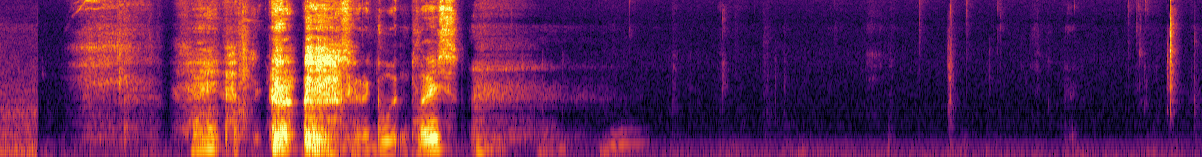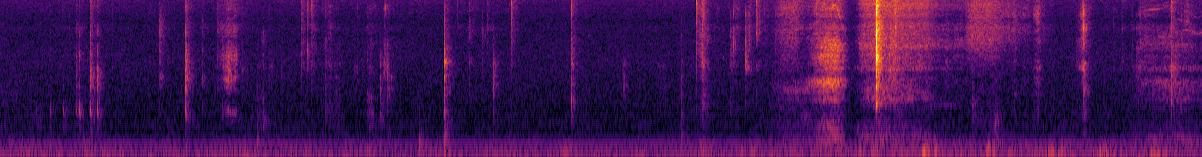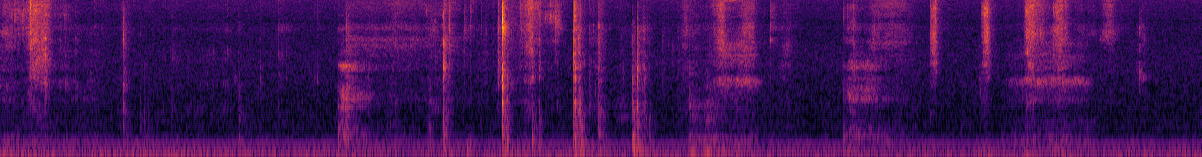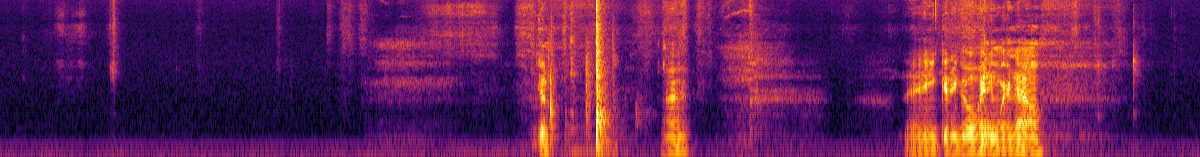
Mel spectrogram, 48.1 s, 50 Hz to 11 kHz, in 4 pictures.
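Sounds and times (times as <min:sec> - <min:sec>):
low steady hum: 0:00.0 - 0:00.4
low electrical hum: 0:00.0 - 0:48.0.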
